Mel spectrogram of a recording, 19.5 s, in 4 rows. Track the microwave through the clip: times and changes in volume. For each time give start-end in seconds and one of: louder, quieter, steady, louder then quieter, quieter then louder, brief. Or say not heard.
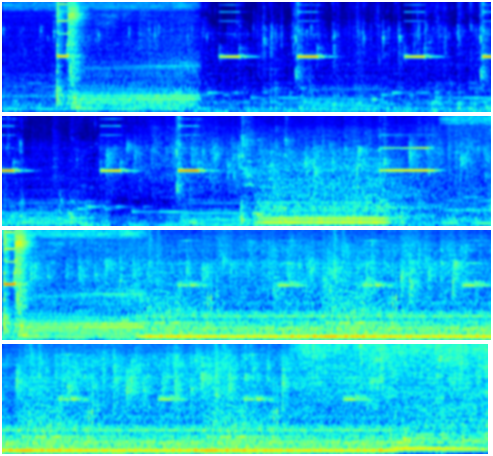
0.0-19.4 louder.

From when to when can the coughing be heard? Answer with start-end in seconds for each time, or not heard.
7.2-7.8.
